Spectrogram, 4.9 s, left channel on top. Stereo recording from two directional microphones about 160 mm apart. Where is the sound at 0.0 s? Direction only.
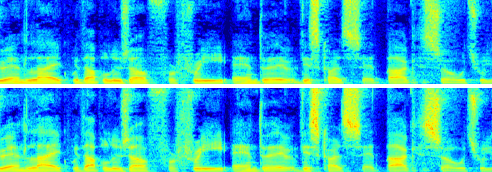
5° right (ahead or behind).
